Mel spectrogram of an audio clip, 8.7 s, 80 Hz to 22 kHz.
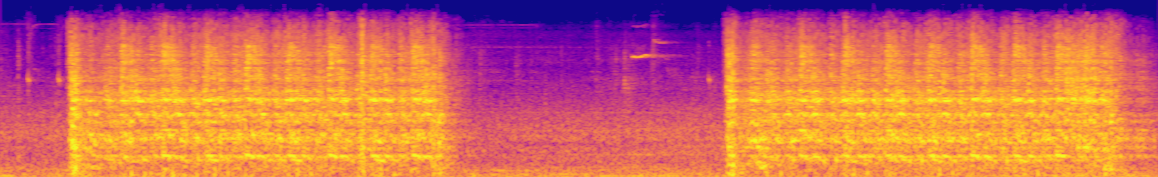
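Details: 1982 Buick Regal sitting 25+ years, first start of newly installed engine, EGR car with some vacuum leaks, timing being set: two long steady cranking bursts that never catch; cranks but won't start, cause not confirmed.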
